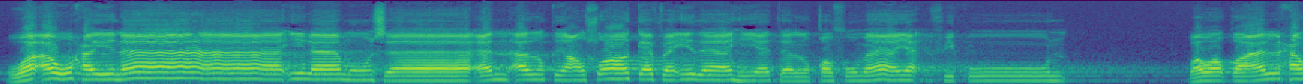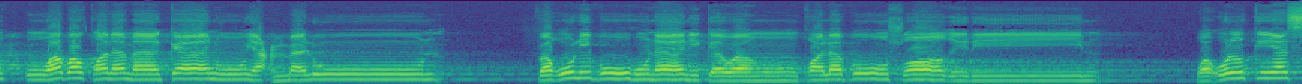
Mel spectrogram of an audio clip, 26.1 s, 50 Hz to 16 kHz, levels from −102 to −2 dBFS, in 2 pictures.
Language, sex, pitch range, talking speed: Indonesian, male, 170-200 Hz, 50 wpm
